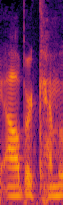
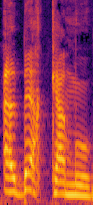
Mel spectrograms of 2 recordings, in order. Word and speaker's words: Albert Camus: It was almost like what something Albert Camus would write. Kind of like a stranger in a strange land. All right, yeah, that's maybe a little lofty. I pronounced it wrong. Albert Camus.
